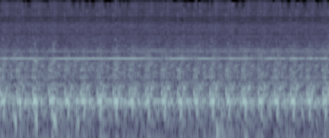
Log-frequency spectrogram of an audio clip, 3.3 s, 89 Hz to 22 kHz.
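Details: GX CS3 air compressor, about nine months old, after repair of breaker tripping and a faulty switch: steady rapid pumping beat, about three strokes a second, even under load while filling; normal running.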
